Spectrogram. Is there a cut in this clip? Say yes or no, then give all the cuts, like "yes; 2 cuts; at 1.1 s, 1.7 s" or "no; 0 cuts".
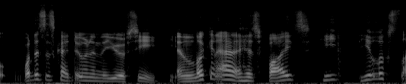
yes; 1 cut; at 1.6 s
